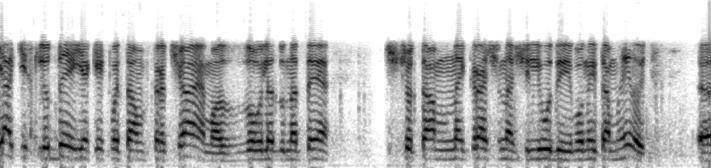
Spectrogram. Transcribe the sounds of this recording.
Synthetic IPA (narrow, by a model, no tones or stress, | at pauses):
jakʲisʲtʲlʲʊd̪ɛjːɐkɪxmɪt̪ɑmwt̪ɾɐt͡ʃajemɔzɔɦlʲɐd̪ʊnɐt̪ɛ | ʃt͡ʃɔt̪ɑmnɐjkɾɑʃt͡ʃinɑʃilʲud̪ɪʋɔnɪt̪ɑmɦɪnʊt̚ʲ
